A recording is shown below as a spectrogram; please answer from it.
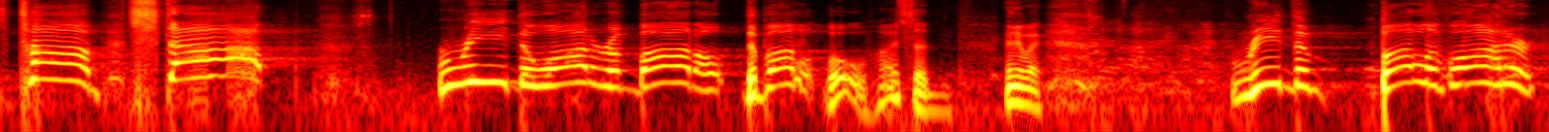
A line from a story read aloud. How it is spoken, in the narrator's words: my wife yells at me, and she says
